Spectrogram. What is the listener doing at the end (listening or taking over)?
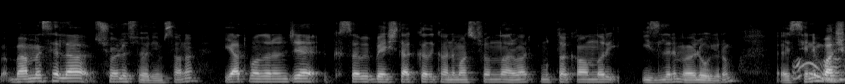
listening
